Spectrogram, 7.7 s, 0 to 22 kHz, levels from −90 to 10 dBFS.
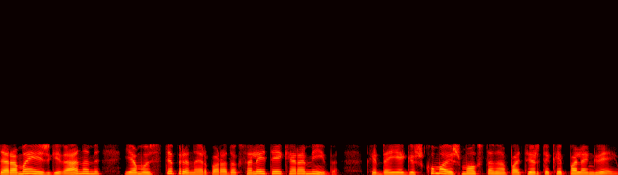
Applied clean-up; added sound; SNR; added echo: none; none; none; none.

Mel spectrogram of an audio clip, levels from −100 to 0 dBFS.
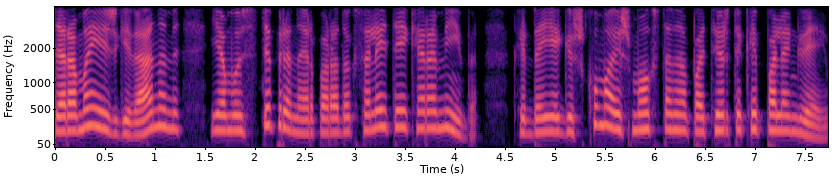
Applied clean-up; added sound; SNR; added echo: neural mask model Resemble Enhance denoiser.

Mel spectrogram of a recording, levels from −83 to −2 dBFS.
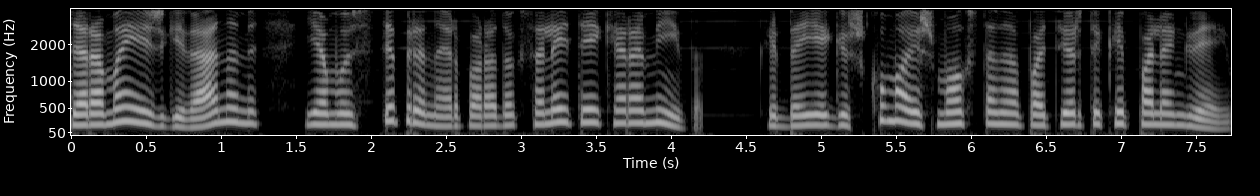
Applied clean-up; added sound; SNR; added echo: neural separator model SepFormer WHAM!.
